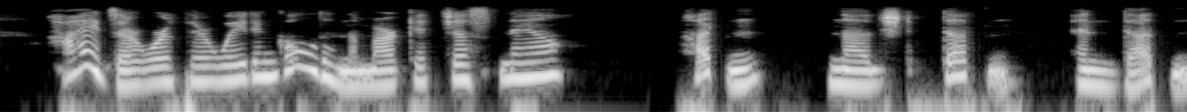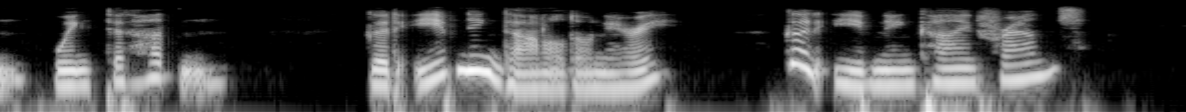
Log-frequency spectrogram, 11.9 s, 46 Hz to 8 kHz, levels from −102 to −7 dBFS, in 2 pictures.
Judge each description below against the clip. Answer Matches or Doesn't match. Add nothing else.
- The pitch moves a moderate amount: Doesn't match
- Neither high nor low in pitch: Matches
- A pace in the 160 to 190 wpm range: Doesn't match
